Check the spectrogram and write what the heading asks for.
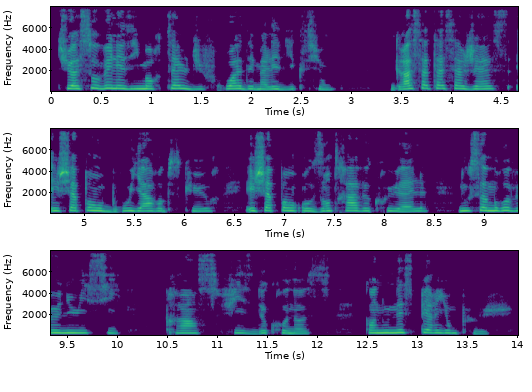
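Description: A woman's voice: on the high side, fairly even intonation, unhurried, no echo, clean studio sound, lightly acted. A woman reading the reply of Kotos, a loyal hundred-armed male giant, in an earnest, deferential way.

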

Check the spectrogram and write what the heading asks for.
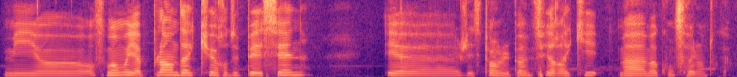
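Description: A woman's voice: fairly high pitch, little pitch movement, moderate pace, smooth, no echo. A woman recording a casual unboxing narration through a gaming headset mic, talking hesitantly with many fillers and self-corrections. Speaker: gaming video maker.

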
